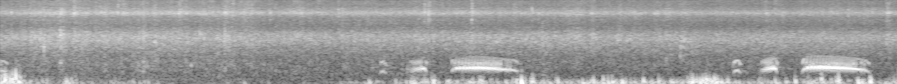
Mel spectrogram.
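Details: Wild spotted dove, described as lacking nerve, gives two cooing phrases: a few short soft notes, then a long, low, downslurred coo, repeated after about two seconds. Low rumbling and rustling noise runs underneath.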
